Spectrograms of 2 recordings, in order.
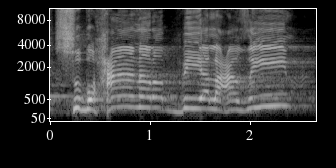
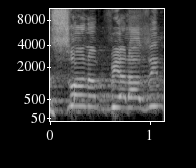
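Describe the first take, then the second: First: It is recited slowly and carefully. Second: It is recited fast and hurriedly.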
